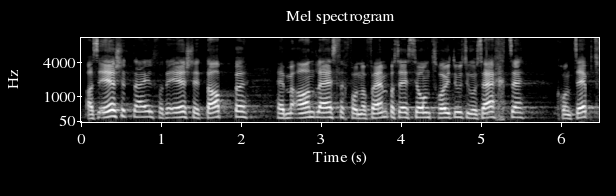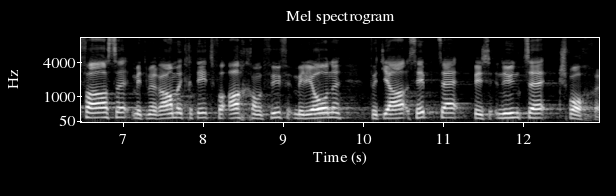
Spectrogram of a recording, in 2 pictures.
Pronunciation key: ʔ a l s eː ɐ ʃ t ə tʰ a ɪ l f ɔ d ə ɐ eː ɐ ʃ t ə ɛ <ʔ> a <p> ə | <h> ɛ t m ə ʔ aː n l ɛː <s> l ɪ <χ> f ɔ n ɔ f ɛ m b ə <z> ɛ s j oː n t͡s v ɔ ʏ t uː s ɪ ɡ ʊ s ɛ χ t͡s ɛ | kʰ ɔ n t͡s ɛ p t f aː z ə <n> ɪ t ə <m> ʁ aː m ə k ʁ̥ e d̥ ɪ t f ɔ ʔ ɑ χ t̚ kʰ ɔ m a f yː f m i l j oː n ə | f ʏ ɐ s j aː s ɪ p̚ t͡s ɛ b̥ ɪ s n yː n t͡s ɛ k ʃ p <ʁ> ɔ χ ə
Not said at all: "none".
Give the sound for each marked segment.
t, p, h, s, χ, s, m, m, ʁ

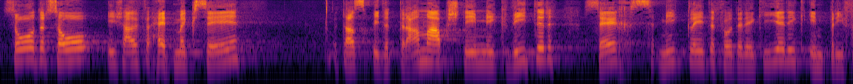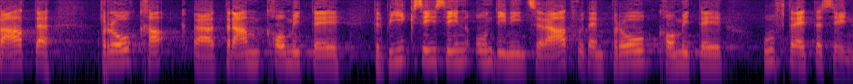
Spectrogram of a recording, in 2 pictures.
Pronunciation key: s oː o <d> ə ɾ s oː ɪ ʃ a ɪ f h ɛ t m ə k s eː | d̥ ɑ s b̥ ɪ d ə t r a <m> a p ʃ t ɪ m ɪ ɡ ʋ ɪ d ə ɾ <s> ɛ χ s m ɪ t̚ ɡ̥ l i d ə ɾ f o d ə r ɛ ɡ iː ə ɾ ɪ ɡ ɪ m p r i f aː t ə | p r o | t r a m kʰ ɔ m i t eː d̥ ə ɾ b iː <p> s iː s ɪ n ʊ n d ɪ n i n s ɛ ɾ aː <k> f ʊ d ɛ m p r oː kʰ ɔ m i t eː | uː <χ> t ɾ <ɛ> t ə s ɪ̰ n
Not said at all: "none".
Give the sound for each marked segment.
d, m, s, k, t, f, ɛ

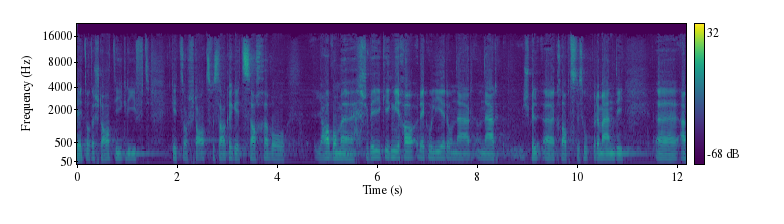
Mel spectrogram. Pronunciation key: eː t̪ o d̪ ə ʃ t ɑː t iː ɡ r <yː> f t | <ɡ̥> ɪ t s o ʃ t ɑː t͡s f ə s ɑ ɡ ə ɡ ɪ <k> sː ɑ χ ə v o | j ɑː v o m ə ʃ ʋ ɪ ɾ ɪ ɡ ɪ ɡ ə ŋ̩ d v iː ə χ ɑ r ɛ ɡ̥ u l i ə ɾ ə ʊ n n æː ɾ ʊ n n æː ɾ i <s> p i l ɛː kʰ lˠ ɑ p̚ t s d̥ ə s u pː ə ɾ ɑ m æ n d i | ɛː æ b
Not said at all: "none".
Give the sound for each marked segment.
iː, ɡ̥, t, ʃ

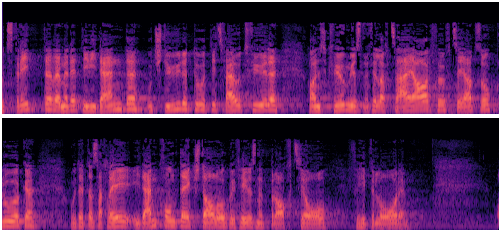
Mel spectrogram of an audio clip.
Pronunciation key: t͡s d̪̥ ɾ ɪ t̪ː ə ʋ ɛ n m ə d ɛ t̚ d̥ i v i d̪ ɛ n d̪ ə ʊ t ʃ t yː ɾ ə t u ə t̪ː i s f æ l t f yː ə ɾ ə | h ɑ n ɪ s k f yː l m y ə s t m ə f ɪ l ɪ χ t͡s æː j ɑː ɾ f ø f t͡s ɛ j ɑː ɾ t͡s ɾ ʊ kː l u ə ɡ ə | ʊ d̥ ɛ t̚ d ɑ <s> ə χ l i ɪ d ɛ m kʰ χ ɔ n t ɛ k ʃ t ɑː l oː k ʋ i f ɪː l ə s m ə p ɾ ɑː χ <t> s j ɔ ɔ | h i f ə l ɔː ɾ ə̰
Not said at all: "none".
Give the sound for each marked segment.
s, t

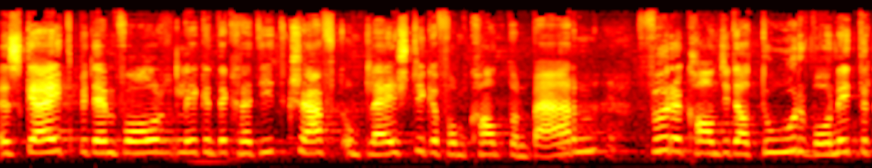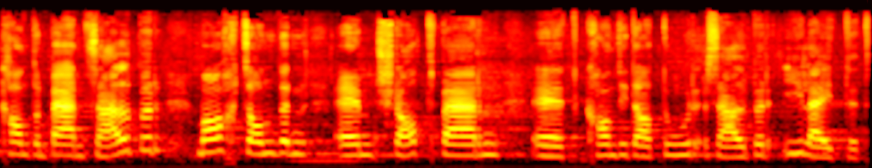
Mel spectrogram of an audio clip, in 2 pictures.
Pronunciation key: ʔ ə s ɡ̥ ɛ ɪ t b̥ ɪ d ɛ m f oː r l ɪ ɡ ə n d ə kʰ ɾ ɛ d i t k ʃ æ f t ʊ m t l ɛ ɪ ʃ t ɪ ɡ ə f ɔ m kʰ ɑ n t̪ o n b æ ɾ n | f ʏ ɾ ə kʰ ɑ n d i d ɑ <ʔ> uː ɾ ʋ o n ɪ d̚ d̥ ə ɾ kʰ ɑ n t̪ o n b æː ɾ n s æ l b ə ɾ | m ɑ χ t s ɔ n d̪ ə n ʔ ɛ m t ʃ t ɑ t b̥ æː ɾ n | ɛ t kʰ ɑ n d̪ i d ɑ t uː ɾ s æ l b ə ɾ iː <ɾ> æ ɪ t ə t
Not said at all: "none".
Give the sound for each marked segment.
t, l

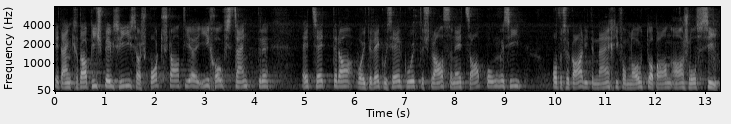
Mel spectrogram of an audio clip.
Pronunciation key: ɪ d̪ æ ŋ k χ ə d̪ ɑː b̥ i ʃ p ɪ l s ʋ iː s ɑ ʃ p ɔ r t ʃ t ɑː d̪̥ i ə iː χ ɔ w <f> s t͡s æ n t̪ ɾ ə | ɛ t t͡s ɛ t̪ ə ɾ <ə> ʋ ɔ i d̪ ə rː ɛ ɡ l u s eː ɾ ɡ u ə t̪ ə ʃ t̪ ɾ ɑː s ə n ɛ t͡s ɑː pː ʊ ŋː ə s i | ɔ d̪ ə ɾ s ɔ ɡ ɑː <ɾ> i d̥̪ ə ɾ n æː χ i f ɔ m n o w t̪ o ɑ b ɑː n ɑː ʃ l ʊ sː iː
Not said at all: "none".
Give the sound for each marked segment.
f, ɑ, ɾ

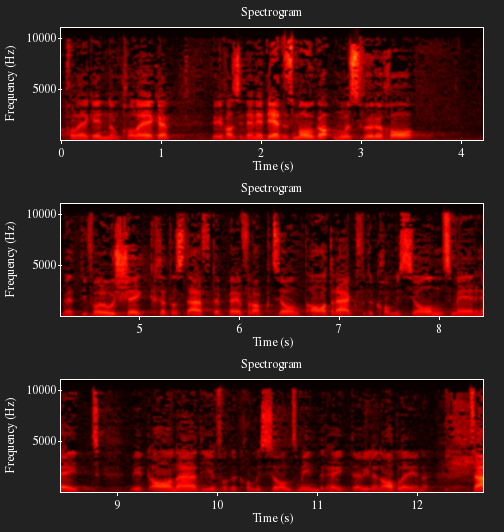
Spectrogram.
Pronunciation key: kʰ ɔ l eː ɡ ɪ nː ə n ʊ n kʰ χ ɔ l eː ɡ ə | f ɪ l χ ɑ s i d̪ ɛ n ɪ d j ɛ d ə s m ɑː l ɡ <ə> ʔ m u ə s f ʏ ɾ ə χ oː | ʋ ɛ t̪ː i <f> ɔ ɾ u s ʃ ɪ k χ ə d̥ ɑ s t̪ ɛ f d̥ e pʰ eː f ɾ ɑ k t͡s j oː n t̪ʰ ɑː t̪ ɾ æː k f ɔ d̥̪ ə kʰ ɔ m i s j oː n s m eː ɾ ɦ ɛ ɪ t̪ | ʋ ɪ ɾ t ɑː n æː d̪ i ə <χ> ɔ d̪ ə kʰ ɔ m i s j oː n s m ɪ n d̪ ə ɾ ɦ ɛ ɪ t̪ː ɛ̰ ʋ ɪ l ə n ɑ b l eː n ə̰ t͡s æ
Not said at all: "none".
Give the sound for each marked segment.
ɑ, f, f

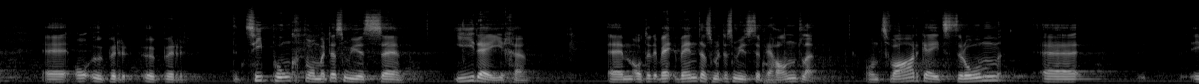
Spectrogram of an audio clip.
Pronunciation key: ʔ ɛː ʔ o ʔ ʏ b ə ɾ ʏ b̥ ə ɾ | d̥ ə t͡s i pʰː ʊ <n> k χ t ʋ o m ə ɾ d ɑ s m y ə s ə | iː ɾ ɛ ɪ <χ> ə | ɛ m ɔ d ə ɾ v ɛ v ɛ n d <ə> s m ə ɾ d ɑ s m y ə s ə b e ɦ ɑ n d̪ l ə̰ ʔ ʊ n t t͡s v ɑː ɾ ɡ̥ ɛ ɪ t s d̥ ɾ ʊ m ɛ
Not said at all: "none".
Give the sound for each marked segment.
ŋ, χ, ɑ

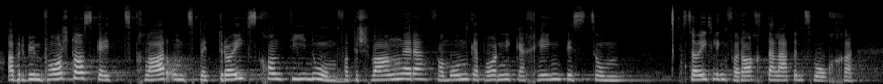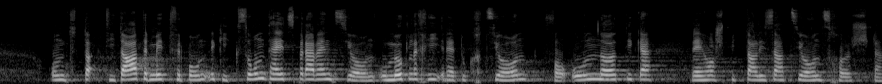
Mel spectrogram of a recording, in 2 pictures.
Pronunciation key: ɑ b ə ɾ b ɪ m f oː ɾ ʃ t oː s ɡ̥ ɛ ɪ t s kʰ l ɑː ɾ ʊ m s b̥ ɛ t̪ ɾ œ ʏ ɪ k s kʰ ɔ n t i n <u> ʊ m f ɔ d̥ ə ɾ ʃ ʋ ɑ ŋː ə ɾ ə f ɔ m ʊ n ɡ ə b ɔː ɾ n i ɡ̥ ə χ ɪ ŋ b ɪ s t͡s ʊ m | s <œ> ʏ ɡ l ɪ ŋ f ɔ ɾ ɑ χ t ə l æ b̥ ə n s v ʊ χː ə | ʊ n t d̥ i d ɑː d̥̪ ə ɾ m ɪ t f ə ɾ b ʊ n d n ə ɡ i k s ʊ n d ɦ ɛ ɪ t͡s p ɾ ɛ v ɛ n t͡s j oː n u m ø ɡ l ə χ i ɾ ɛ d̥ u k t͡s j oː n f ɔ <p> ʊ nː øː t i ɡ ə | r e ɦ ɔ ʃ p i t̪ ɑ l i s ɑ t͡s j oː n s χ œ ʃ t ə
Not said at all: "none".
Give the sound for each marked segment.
u, œ, ʔ

